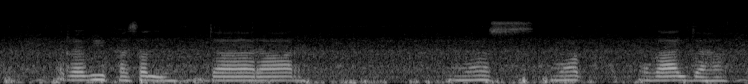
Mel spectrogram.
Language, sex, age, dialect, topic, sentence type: Magahi, female, 25-30, Northeastern/Surjapuri, agriculture, statement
